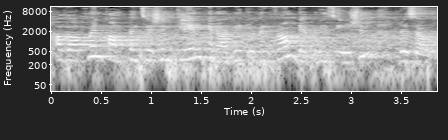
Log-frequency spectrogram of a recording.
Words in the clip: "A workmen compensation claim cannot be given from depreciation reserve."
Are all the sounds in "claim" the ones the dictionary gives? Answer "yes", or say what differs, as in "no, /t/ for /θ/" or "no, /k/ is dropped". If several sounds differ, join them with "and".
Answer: yes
